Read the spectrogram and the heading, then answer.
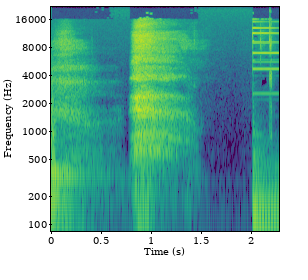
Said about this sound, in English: That was a sobering thought, so I'm going to take a final drink of beer here. Yeah, sobering undone.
